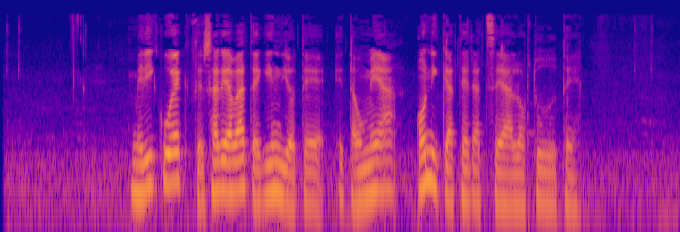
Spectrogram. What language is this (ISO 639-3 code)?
eus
